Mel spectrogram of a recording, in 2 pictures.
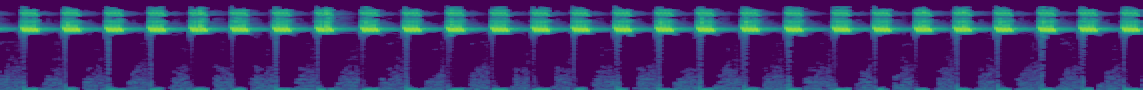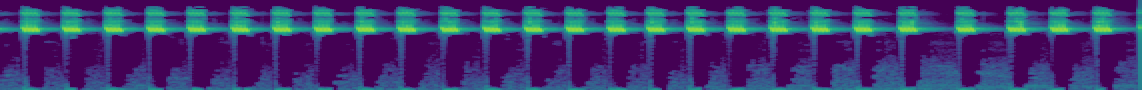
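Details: Continuous chirping of a dế mèn cricket: strong, high-pitched pulses in a fast regular beat, nearly four per second, sustained for fourteen seconds without other noise.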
